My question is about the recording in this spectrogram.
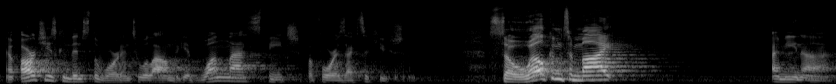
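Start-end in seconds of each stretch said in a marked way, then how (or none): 4.9-6.1 showman's welcome. Acted. Showman opening his show.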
